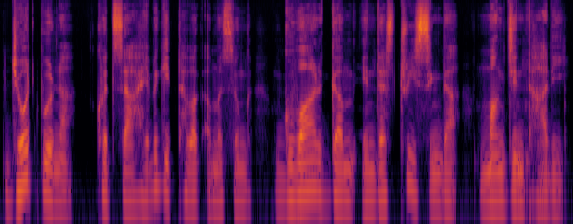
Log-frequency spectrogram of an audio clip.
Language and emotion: Manipuri, neutral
